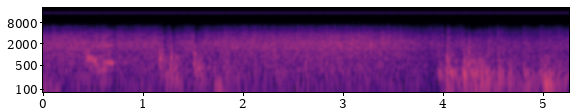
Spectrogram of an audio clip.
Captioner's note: speaking foreign language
